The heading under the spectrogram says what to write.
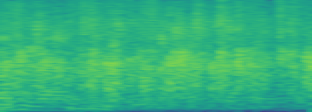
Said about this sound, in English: Correct. That's probably a round of applause. Come on.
